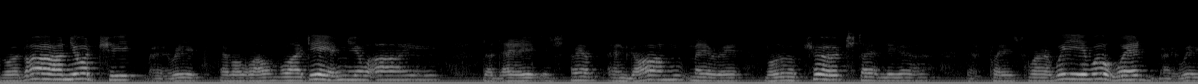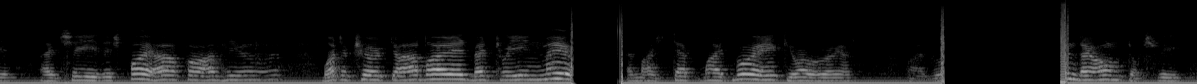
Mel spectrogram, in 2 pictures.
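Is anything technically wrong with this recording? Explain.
Yes. The cable is pulled and plugged in twice, at 17.69 to 18.22 s and 21.39 to 22.66 s. Each break opens with a pop and drops to near silence for 479 ms and then 1.22 s. A brief 60 Hz mains buzz of about 40 ms and 49 ms follows as the connector tip makes contact, and a second pop marks the signal's return.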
